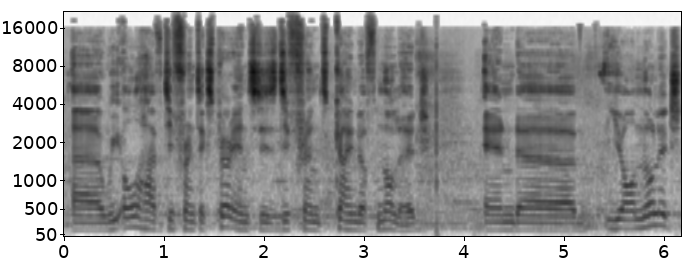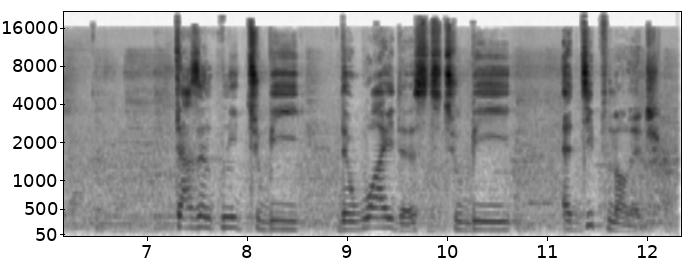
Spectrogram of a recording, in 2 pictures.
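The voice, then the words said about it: Non-native English with slight British tinge. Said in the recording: “I'm hearing an accent in your English ... sounds like a bit of UK there ... some UK”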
